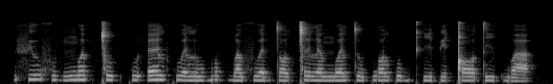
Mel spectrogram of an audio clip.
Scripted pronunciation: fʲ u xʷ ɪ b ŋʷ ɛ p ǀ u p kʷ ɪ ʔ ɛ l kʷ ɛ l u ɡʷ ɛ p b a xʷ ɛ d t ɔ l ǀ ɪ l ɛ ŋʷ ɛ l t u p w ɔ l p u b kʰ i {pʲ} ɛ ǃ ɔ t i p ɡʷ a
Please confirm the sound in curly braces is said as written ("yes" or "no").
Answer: yes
